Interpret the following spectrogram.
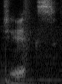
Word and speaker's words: Twovix: Not spelled with T-U-V-I-X, but T2, as in two, the number 2, Twovix.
